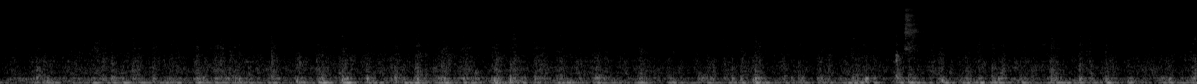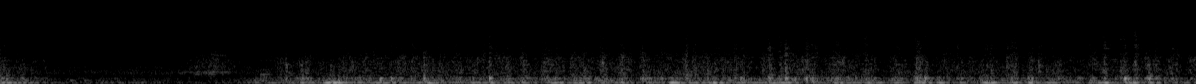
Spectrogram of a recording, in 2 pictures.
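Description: Wet laundry tumbles and sloshes inside a washing machine drum.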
